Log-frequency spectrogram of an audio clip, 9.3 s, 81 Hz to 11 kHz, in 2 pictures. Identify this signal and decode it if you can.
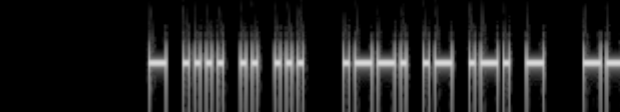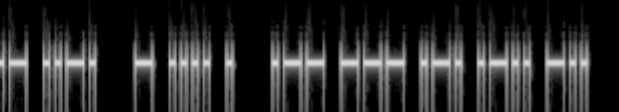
Morse code, heard as a keyed tone, about 28 wpm, 700 Hz. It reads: THIS PART OF THE WORLD
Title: Sets of 5 Words Encore2 28wpm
